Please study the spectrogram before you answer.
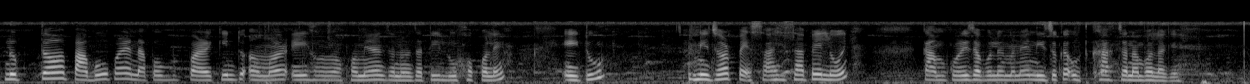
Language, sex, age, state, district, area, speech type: Assamese, female, 18-30, Assam, Lakhimpur, rural, spontaneous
